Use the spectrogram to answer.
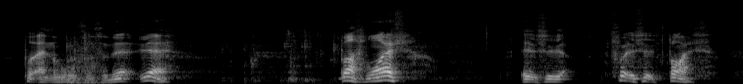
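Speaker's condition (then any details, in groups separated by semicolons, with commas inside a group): Tongue cancer; half tongue removed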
